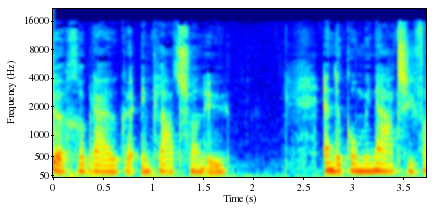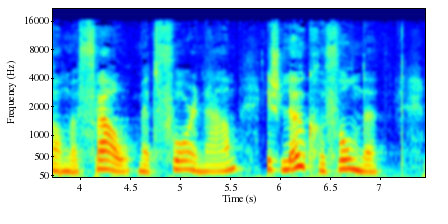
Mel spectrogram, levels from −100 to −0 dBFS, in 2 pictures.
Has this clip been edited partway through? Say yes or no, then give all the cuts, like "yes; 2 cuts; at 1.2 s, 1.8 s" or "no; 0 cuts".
no; 0 cuts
